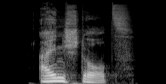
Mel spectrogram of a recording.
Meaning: collapse
- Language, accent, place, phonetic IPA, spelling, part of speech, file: German, Germany, Berlin, [ˈaɪ̯nˌʃtʊʁt͡s], Einsturz, noun, De-Einsturz.ogg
